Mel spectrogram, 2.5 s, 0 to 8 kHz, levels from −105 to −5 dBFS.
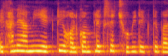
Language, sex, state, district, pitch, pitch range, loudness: Bengali, female, West Bengal, North 24 Parganas, 260 Hz, 250-275 Hz, -13 LUFS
